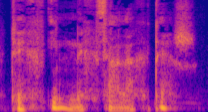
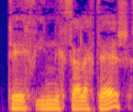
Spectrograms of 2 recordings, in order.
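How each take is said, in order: First: Very soft, low, slow echo; hushed confirmation. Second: „Tych w innych salach też?” asked in full voice, rising on „też”; rising question. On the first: Chaplain confirms to the patient he visits other wards, hushed. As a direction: repeat it slowly, almost whispering. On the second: Patient queries chaplain, „Tych w innych salach też?” as a rising question. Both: A narrator's reading.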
